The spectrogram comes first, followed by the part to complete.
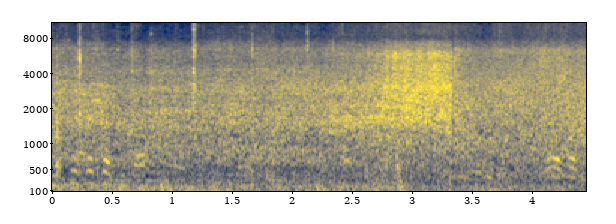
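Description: An engine running steadily, most likely the petrol power unit driving the hydraulic rescue tool, under faint voices. A brief hiss comes about three seconds in.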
